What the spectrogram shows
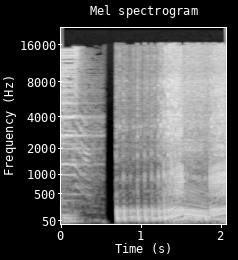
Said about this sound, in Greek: Αν σας αρέσει αυτός ο ήχος και αγαπάτε τις μοτοσικλέτες, τότε δεν πρέπει να χάσετε το CVC Motorcycle Festival στις 11 και 12 Οκτωβρίου.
